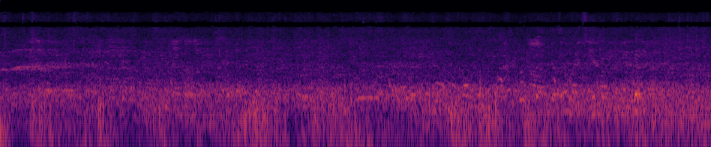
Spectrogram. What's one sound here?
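A crowd chatters and murmurs all around.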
